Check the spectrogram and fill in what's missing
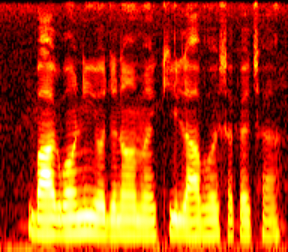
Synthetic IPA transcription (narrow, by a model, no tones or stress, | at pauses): baɡbənijod͡ʒnamekilabʱɦojsəkɛt͡ʃʰɛ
